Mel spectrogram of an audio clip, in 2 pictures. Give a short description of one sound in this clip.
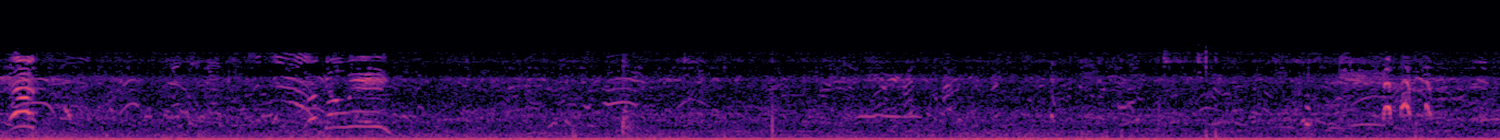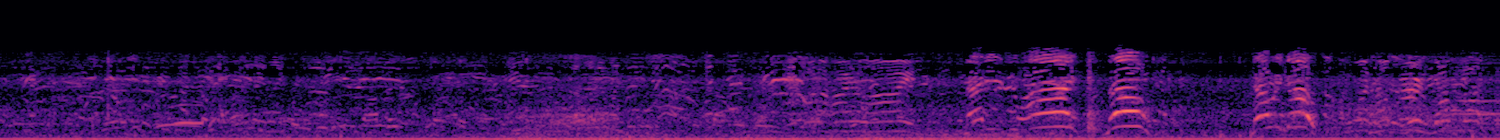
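Young players shout and call to each other outdoors across an open field.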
